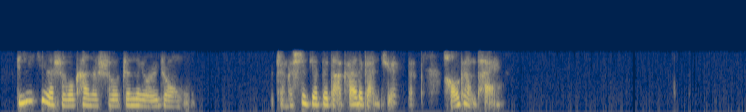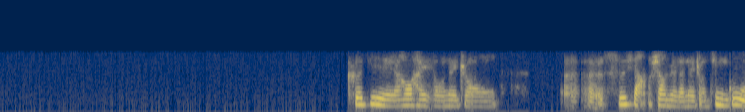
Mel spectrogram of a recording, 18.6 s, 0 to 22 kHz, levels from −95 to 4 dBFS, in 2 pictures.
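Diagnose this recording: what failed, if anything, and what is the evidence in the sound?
Codec stage: the speech is squeezed into roughly 200 Hz to 3.6 kHz and sounds buzzy and synthetic, the signature of the AMR narrowband mobile codec at 7.4 kbps.

Network/radio stage: lost AMR speech frames cause brief warbles and drawn-out dips at 2.16 to 2.36, 5.00 to 5.04, 7.90 to 7.94, 14.64 to 14.78 and 16.40 to 16.79 s. Each time, the decoder stretched the last good pitch with fading gain.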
